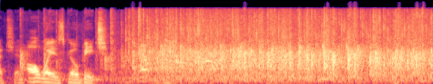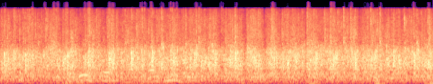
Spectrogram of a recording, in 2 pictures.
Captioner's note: applause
